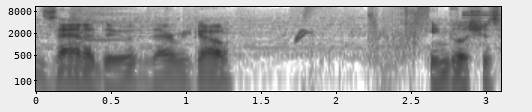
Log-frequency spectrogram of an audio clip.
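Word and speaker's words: Xanadu: sure if I can commit to it yet xand do or I probably pronouncing that game right zanadu there we go English is hard for me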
